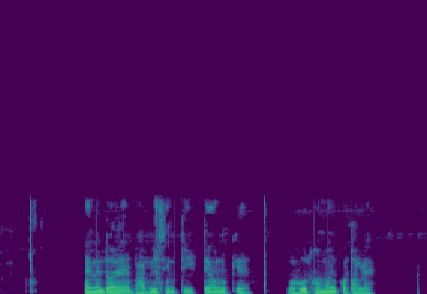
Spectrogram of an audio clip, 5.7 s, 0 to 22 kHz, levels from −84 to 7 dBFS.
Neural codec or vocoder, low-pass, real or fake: none; 7.2 kHz; real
